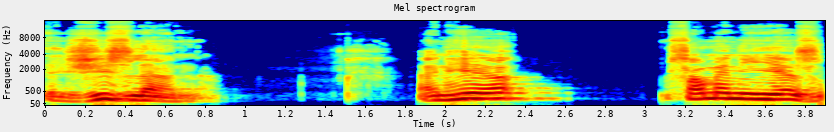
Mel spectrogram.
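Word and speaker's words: Ghislaine: It's so her name is not Gileain or whatever you pronounce it. It's a French name. You pronounce it Jizlan.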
